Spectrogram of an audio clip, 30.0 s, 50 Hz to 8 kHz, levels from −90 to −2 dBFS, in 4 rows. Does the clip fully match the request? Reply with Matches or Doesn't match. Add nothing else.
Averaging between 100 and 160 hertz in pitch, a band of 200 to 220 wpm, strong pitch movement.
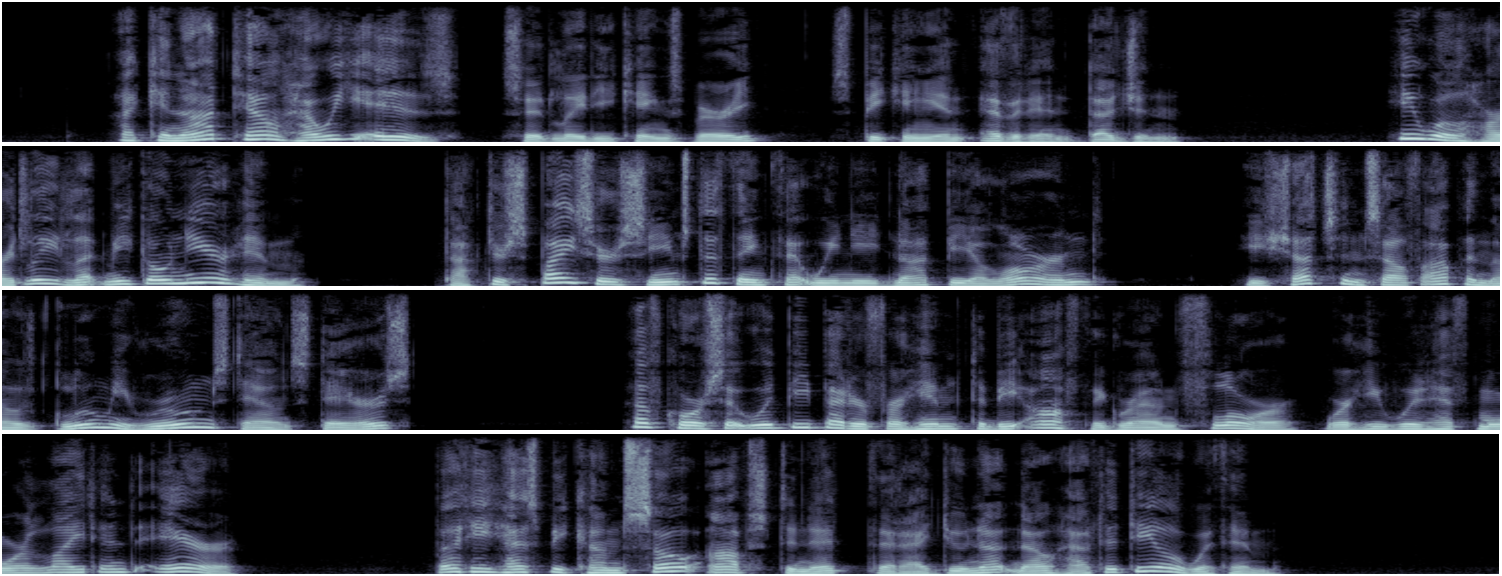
Doesn't match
